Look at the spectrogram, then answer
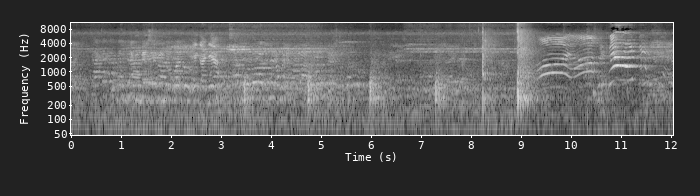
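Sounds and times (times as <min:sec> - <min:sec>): cricket bat striking ball: 0:07.2 - 0:09.4.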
